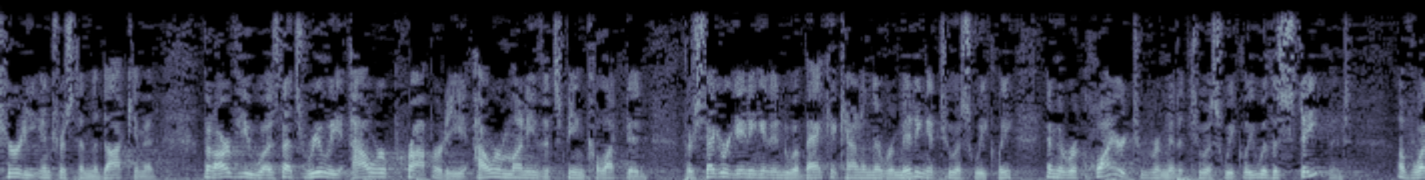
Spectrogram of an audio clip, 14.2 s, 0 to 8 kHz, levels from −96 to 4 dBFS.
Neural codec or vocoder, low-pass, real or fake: none; 7.2 kHz; real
